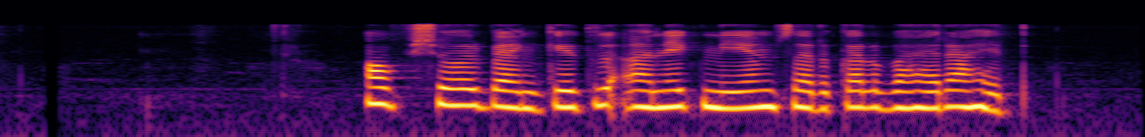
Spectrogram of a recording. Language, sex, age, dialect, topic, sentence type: Marathi, female, 25-30, Standard Marathi, banking, statement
